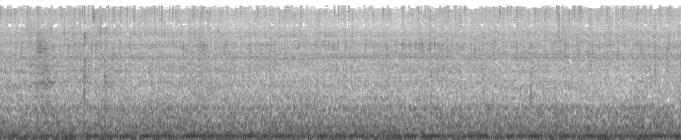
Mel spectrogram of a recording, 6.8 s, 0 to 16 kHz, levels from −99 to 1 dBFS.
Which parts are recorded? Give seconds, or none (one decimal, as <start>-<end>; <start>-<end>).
0.0-6.8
